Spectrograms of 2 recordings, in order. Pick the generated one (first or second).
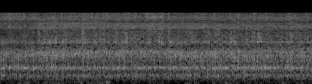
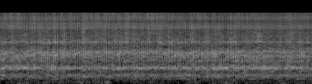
second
